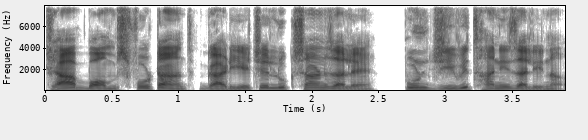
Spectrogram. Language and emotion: Goan Konkani, neutral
